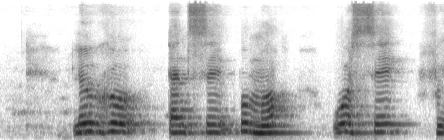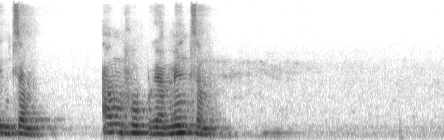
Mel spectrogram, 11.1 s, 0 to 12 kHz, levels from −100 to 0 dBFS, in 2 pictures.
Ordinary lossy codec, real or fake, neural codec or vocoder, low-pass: Opus, 24 kbps; fake; autoencoder, 48 kHz, 128 numbers a frame, DAC-VAE, trained on Japanese speech; 10.8 kHz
